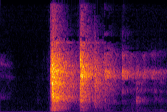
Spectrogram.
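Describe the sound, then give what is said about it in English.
A door opens and something gets knocked over: a sharp clattering bang, a second crash right after, then a few lighter rattles fading out, with no voices. “And the door opens, and she knocks something down.”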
